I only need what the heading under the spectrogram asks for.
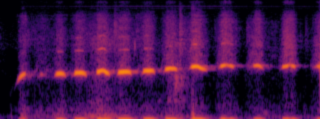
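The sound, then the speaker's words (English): A bird-like whistled song of a small brown bird: about a dozen short, clear notes in a steady rhythm, each pitched slightly higher than the last, heard alone. “They whistle, as they sing, it goes up each goes up the scale and up the octave scale.”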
